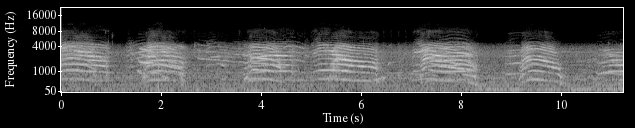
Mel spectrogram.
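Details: Several rescue kittens, about 6-8 weeks old and found dumped in Metro Manila in September 2023, meow insistently together, high arched cries overlapping in bursts as they beg for their carer's lunch.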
